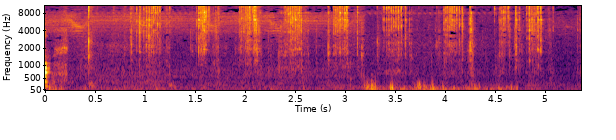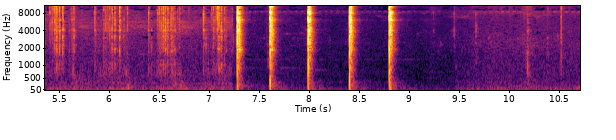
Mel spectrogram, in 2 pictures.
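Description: A ratchet wrench turning a bolt on a tractor's rear hydraulic remote valve block. Scattered light metal clicks, then near the end five sharp, loud clicks in quick succession, about 0.4 s apart.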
